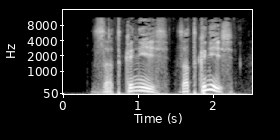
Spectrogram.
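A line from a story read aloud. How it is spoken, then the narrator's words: Hissing. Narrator (Russian): прошипел Коин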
